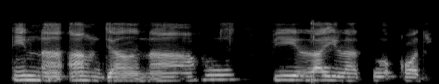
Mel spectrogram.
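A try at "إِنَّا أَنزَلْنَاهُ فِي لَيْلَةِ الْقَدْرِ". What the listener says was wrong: Tul atau til? Iya, terus ininya inanya panjang, jangan cepet-cepet. Angnya juga pelan dulu.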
